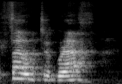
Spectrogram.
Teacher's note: the word photograph has 3 syllables. The stress is at the beginning, so you say photograph.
